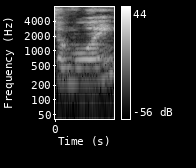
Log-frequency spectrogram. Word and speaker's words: chamoy: But anyways, so you rim your shot glass, or I guess you can make it a drink with chamoy.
